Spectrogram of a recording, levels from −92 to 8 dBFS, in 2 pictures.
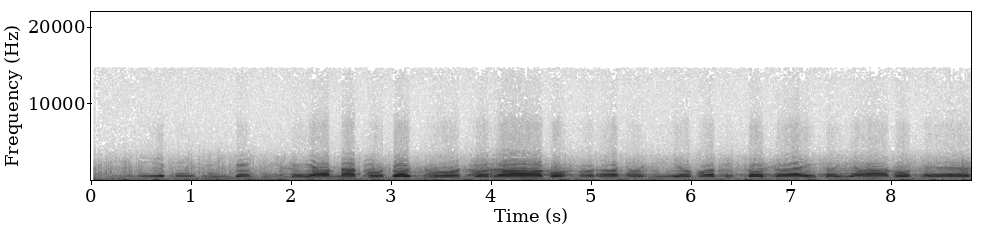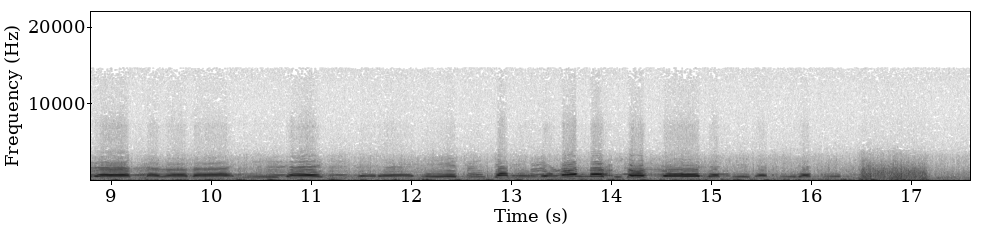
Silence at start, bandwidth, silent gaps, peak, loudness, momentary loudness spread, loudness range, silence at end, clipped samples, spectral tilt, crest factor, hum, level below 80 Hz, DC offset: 0.05 s; 7.4 kHz; none; 0 dBFS; -14 LUFS; 13 LU; 4 LU; 0 s; under 0.1%; -8.5 dB/octave; 14 dB; none; -40 dBFS; under 0.1%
